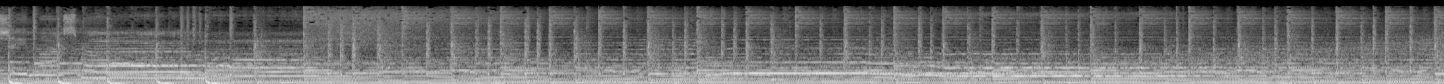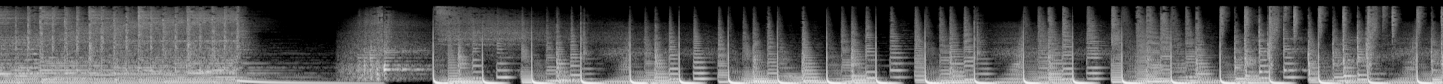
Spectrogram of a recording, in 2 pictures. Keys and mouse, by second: 0.2 click, 0.7 ctrl+a, 4.5 drag, 6.7 click, 7.5-8.7 drag, 8.7-11.2 ctrl+middle drag, 11.2 ctrl+a, 13.1-14.3 middle drag, 14.3 ., 15.5 Tab, 16.0 a, 16.5 s, 18.0 Tab, 19.4-20.1 drag, 20.1-23.4 middle drag, 23.4 click, 24.4 click, 25.2-28.8 middle drag.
